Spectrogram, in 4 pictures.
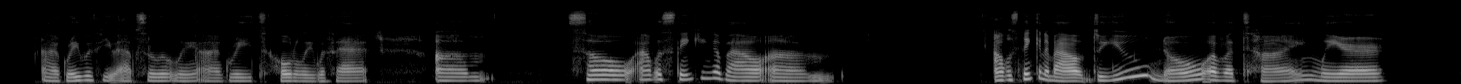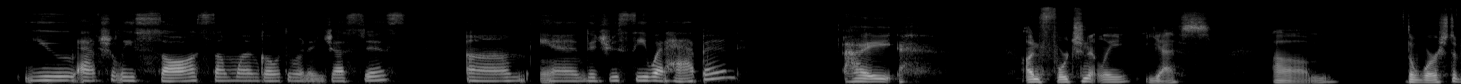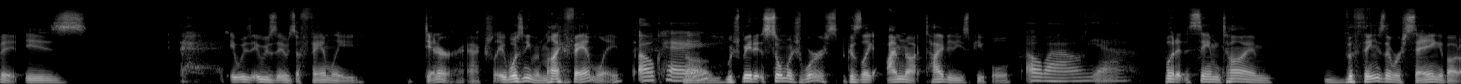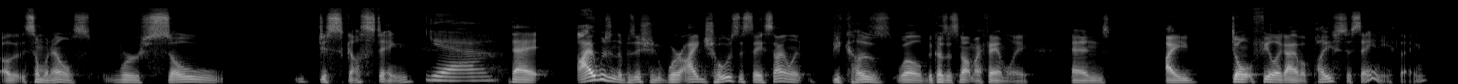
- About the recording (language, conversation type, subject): English, unstructured, Why do some people stay silent when they see injustice?
- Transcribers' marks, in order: other background noise; sigh; sigh; laughing while speaking: "my"; tapping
